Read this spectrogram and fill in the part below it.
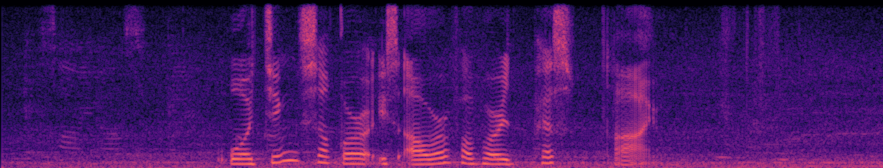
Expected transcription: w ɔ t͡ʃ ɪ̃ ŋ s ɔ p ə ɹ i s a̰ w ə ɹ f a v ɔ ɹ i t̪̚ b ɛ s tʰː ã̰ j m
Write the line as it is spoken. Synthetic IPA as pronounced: w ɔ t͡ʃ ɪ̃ ŋ s ɔ k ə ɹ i s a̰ w ə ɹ f a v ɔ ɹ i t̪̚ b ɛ s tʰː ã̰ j m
